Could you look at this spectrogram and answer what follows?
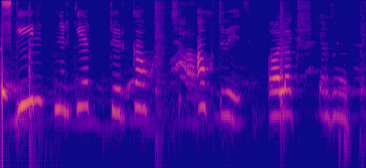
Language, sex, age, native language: Icelandic, female, 9, Icelandic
